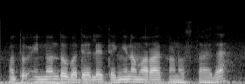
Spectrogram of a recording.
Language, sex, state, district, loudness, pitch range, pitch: Kannada, male, Karnataka, Bangalore, -16 LUFS, 105-115 Hz, 110 Hz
